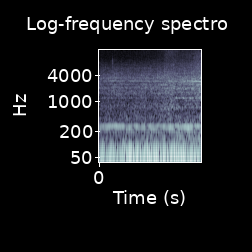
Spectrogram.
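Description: A 2012 Citroën C1's small engine idling steadily, heard from inside the cabin with the air conditioning switched on.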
